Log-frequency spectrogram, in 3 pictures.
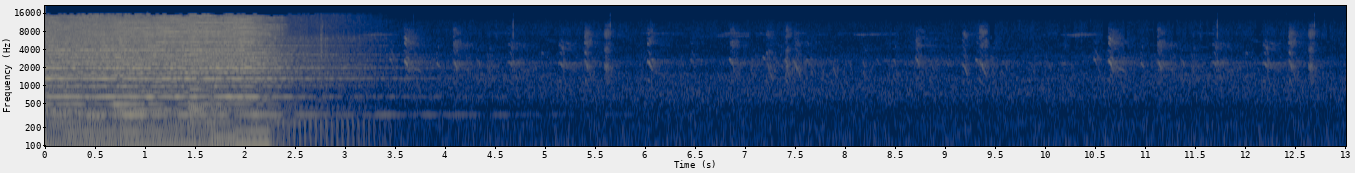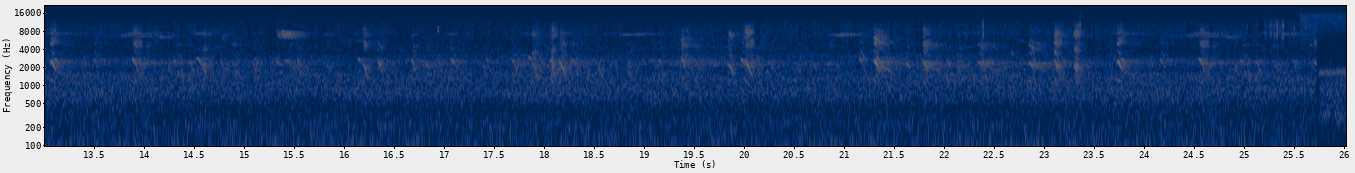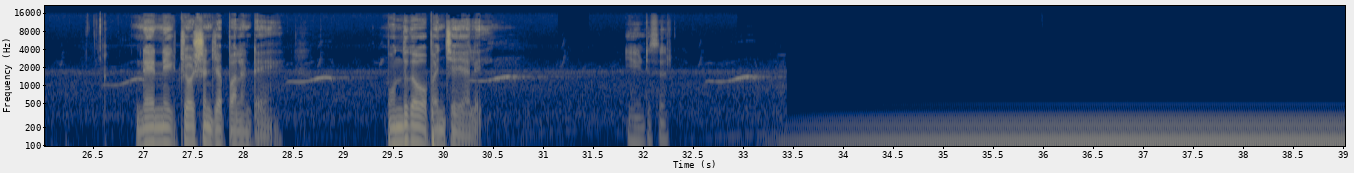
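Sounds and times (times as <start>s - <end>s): low steady hum: 0.0s - 39.0s
crows cawing: 28.4s - 29.4s.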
